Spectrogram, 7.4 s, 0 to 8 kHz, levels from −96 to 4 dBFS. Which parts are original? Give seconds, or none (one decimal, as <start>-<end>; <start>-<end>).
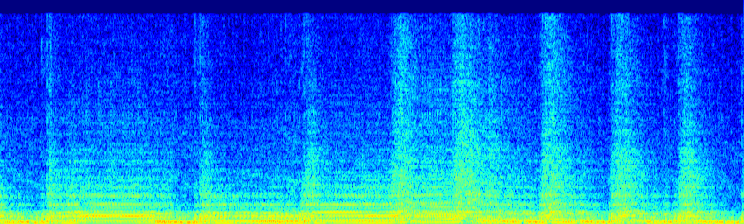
0.0-7.4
